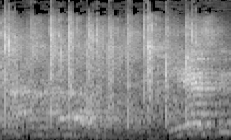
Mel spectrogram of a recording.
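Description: A man's voice preaching, with a quick, uneven run of sharp taps over it several times a second.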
